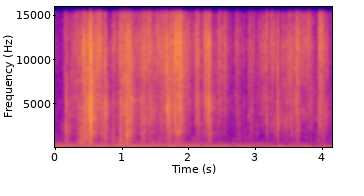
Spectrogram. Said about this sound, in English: Step 1. Fold the paper in half 4 times, then unfold it completely.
